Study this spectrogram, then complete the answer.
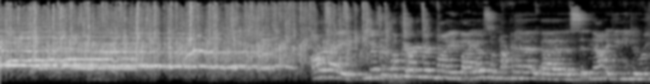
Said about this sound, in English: So a round of applause to everybody here, because this is what makes it great.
